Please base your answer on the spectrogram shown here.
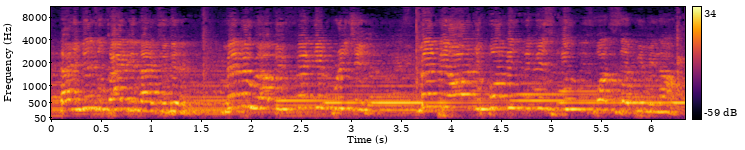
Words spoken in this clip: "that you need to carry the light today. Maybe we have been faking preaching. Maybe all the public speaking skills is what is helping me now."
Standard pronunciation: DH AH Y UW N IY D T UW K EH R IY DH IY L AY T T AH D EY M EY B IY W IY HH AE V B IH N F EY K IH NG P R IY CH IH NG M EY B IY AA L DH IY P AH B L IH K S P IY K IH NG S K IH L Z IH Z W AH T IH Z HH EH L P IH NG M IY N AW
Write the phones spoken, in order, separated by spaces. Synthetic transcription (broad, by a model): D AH Y UW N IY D T UW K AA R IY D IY N AY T T AH D EY M EY B IY W IY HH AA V B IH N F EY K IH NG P R IY CH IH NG M EY B IY AA L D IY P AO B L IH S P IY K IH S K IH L IH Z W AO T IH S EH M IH M IY N AW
